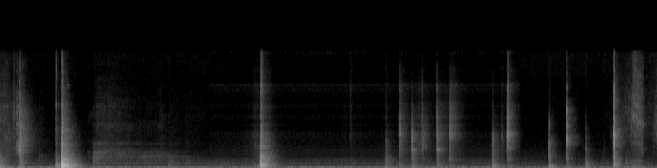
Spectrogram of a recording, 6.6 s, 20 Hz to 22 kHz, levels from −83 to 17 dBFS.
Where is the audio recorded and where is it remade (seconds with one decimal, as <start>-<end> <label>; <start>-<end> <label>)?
0.0-2.1 recorded; 2.1-5.2 remade; 5.2-6.6 recorded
